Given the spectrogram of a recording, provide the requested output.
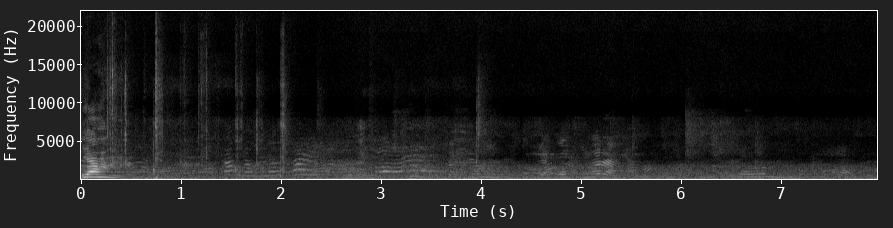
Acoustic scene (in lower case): park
